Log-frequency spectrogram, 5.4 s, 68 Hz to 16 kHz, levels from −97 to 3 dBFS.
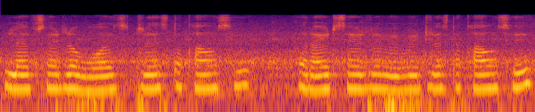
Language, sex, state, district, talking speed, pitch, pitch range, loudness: Odia, female, Odisha, Khordha, 145 wpm, 215 Hz, 210-220 Hz, -15 LUFS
